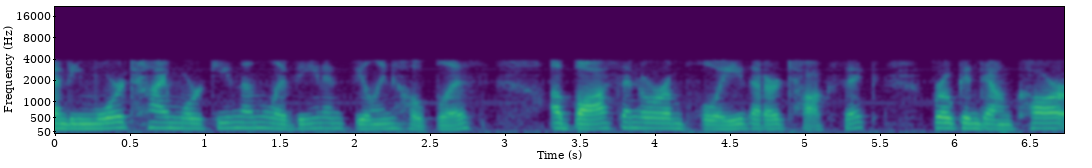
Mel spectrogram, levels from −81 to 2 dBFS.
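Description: Timecode bleed runs throughout: 23.976 fps linear timecode leaks in around 40 dB down, a faint chirping warble near 1 and 2 kHz beneath the telephone-band speech.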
